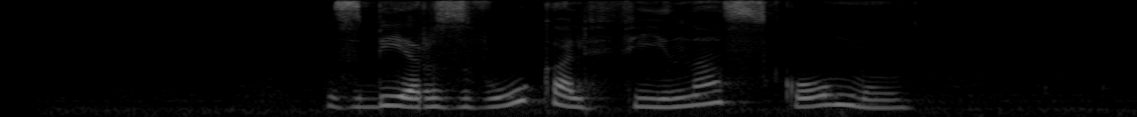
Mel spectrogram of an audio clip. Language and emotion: Russian, neutral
